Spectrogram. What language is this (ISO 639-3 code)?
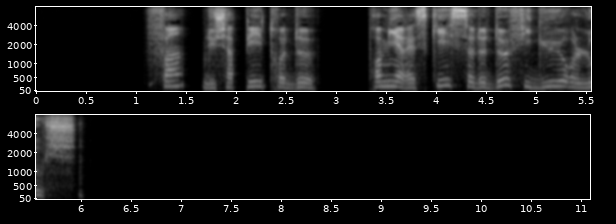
fra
